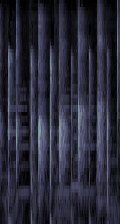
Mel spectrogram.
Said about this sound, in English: It was just me. Oh, I thought you were doing that editing thing. No. It was just clapping.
